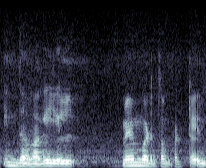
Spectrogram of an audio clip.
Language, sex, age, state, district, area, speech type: Tamil, male, 30-45, Tamil Nadu, Kallakurichi, urban, spontaneous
